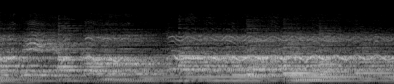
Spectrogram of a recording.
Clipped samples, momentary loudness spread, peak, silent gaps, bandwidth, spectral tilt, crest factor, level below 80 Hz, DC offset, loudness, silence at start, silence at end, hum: under 0.1%; 5 LU; -6 dBFS; none; 12.5 kHz; -5.5 dB/octave; 14 dB; -62 dBFS; under 0.1%; -20 LUFS; 0 s; 0 s; none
